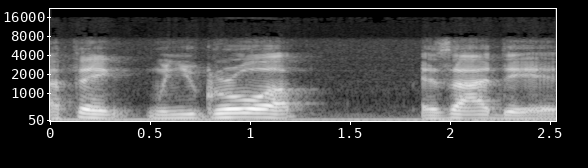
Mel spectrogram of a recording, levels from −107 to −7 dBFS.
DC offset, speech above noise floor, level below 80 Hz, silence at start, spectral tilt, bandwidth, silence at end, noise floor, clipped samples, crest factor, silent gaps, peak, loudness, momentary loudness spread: under 0.1%; 20 dB; -38 dBFS; 0 s; -6 dB/octave; 7.6 kHz; 0 s; -39 dBFS; under 0.1%; 14 dB; none; -6 dBFS; -19 LUFS; 12 LU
